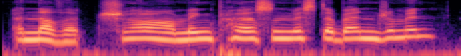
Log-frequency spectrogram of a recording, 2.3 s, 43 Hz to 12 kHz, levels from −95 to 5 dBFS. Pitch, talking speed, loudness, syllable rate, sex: 245 Hz, 130 wpm, -14 LUFS, 5.4 syllables/s, female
